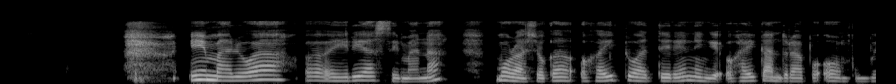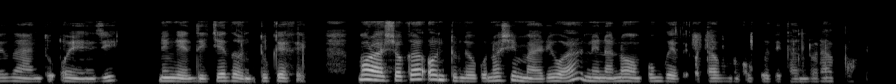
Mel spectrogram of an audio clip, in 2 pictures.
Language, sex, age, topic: Oshiwambo, female, 25-35, finance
